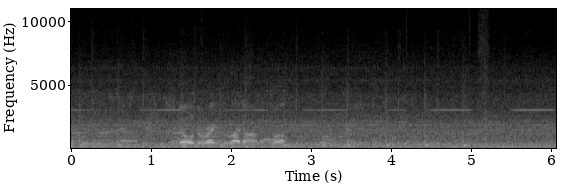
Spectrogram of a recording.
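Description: Outdoor ambience: a steady hum of traffic noise, a voice heard briefly about a second in, and a faint high beep repeating about once a second like a vehicle's reversing alarm.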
